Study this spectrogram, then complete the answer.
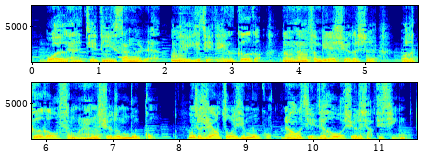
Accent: Chengdu, Sichuan, China; 我小时候是在成都出生和长大的。

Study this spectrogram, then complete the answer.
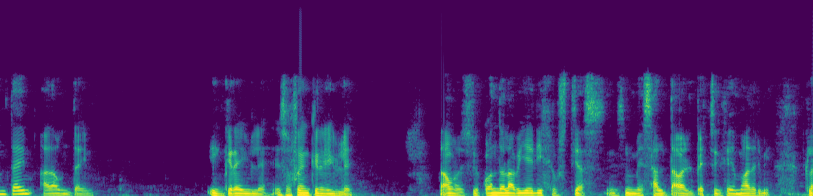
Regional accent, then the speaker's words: Balearic Islands, Spain; yo porque soy de la isla, yo soy de Mallorca

